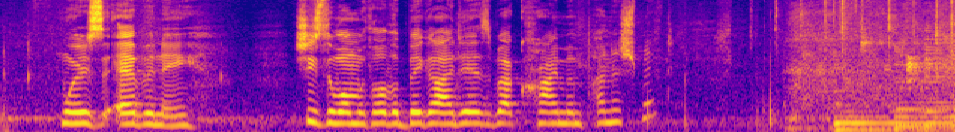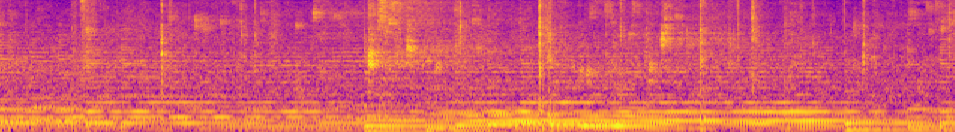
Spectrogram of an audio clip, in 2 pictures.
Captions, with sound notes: - Where's Ebony? She's the one with all the big ideas about crime and punishment. (water trickling) (gentle guitar music)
